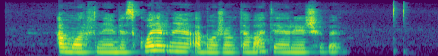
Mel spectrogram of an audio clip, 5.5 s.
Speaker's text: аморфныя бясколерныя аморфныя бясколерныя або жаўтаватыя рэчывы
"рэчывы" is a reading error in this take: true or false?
false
